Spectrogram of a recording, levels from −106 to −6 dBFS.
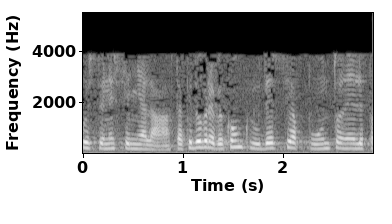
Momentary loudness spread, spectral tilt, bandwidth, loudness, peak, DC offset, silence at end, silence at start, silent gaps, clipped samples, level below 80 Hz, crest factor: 7 LU; -10.5 dB/octave; 4.1 kHz; -23 LUFS; -6 dBFS; 0.5%; 0 s; 0 s; none; under 0.1%; -62 dBFS; 18 dB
